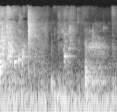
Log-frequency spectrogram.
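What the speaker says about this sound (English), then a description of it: "I'm gonna wet the face and get started" Water splashes and runs in short bursts at a bathroom sink as a face is wetted before a wet shave, close and moderately loud with brief pauses between splashes.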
